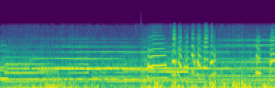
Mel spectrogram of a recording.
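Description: Trumpets playing together: long held notes that step to new pitches, then from about halfway one breaks into quick, fluttering runs of high notes over the sustained tones.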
